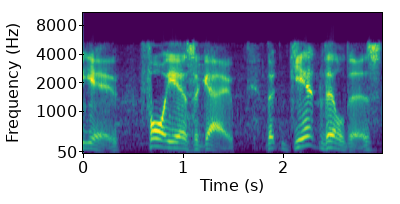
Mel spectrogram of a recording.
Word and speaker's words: Geert Wilders: four years ago that GE builders that is the right pronunciation by the way that gilders would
